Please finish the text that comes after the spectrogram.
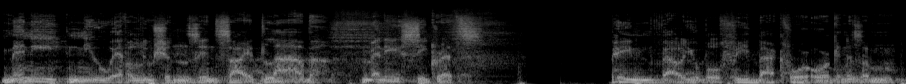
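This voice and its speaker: A man voicing a cold, clinical alien creature in a video game, gravelly, speaking in clipped, detached, analytical fragments. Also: rumbling low, full character voice. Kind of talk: video game character dialogue.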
